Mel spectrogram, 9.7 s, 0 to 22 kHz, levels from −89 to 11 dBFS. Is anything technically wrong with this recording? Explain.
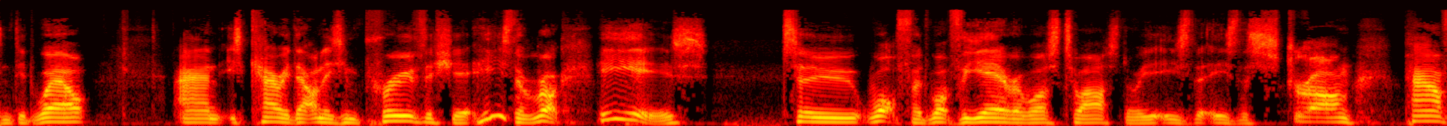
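Yes, two faults are audible in this speech clip.

From 4.91 to 5.21 s, comfort noise replaces the background. Likely Opus DTX silence handling fills those 300 ms with steady synthetic hiss in place of a background about 48 dB below the loudest speech, shifted in level by about 3 dB. On a spectrogram it shows as a smooth, featureless band.

From 7.39 to 7.50 s, just after "was to", there is a sudden gain jump. Speech and background drop together by about 8 dB, most likely from an unramped gain change. The waveform envelope shows an abrupt step.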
